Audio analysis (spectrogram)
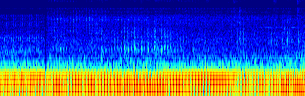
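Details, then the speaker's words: Test drive in a manual car after replacing the CV axle, which had been clicking and vibrating when letting off the clutch and pressing the gas: steady low drive rumble under light throttle with no clicks or funny noises; throwout bearing heard screaming. "hear no clicks no funny noises"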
